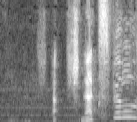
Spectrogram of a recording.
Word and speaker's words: Schnecksville: Dutch Pennsylania Dutch almost it wouldn't be like I'm I'm just going to say like skille oh hit the C hit the C like a k I like that yeah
